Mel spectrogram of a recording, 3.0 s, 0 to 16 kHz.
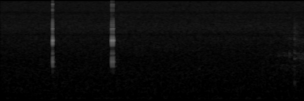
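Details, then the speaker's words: GQ 500 Plus Geiger counter with two Geiger-Müller tubes, just switched on: sparse, irregular sharp clicks, roughly one or two a second in a quiet room; normal background radiation count. "so just some normal background radiation there"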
